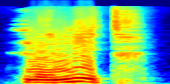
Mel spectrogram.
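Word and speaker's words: le litre: هاد التي ار او تقرا تخ لو ليتر. ما غاديش تجي نطقو لو ليتر. اذا نقراو لو ليتر كأنها تنطق كالخاء. أد إغ لو ليتر لو ليتر.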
